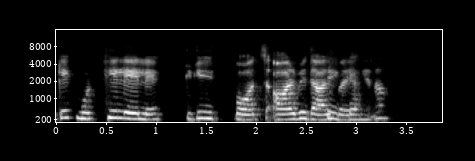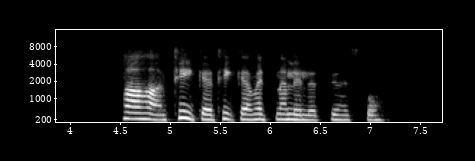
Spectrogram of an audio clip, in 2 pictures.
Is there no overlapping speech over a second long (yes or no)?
yes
